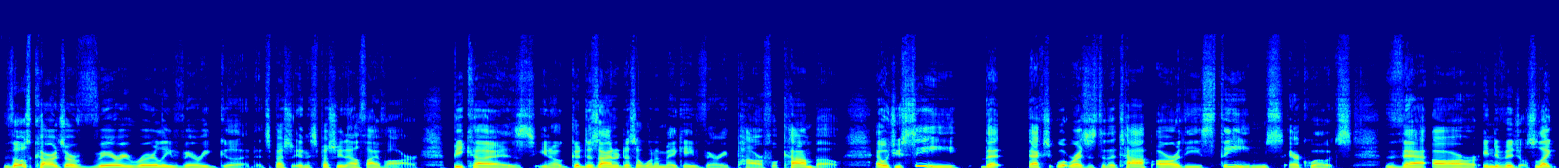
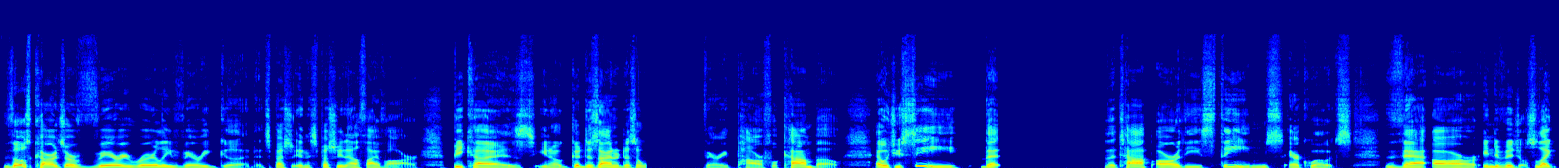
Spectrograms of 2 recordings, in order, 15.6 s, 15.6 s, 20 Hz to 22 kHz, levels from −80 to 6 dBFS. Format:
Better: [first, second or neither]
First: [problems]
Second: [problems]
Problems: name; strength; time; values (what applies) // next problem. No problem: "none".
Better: first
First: none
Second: audio cutting out; at 6.5 s for 0.5 s and at 10 s for 1 s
